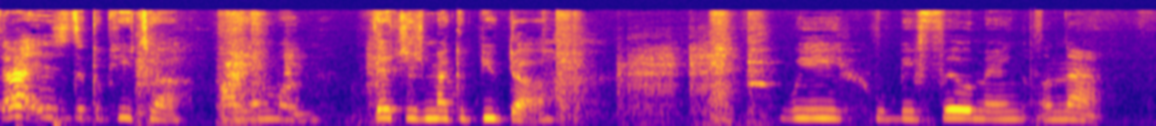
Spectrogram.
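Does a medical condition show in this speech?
No.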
